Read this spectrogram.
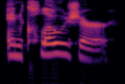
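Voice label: "enclosure", English word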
